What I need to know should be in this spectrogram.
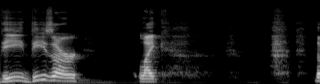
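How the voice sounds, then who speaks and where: At a moderate pace, a man speaks with a strong Philadelphia accent in a dry, close recording with no echo. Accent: strong Mid-Atlantic (Philadelphia). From US Mid-Atlantic, Philadelphia. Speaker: Magic card flavor text writer. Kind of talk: casual podcast interview. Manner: loud.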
